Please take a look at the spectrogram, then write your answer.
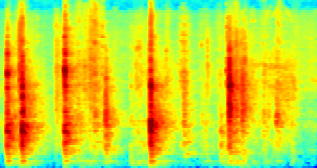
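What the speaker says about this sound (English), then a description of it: "all we're doing is giving that a chop" A knife chopping a Cadbury Dairy Milk Fruit and Nut chocolate bar on a board, a series of close, crisp, irregular chops with short scraping rasps between them.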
